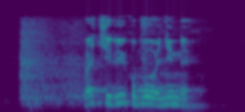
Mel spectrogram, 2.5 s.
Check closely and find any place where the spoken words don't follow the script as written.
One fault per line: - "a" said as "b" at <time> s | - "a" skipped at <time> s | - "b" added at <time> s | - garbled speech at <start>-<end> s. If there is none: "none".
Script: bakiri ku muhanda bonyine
- "muhanda" skipped at 1.3 s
